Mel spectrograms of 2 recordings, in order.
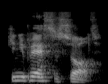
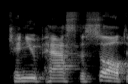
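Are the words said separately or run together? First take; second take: run together; separately. First: The words are run together as one. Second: Each word is said separately and clearly. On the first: "It's all one word" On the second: "instead of being like"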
